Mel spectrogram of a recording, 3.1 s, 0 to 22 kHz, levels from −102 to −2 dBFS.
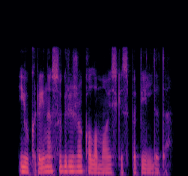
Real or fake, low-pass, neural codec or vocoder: real; 7.2 kHz; none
